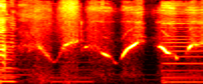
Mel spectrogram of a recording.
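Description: A person whistles a few short, breathy phrases, each pitch swooping down and back up in quick slides, with airy hiss around the tone and a low steady hum underneath.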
